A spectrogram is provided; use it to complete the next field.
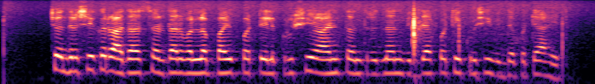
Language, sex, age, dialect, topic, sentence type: Marathi, female, 18-24, Northern Konkan, agriculture, statement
